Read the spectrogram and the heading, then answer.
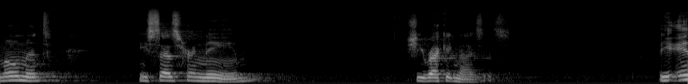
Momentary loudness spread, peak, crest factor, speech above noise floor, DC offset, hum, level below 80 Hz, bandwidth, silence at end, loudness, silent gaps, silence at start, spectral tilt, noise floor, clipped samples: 21 LU; -16 dBFS; 20 dB; 36 dB; under 0.1%; none; -72 dBFS; 15.5 kHz; 0 s; -34 LUFS; none; 0 s; -4.5 dB/octave; -69 dBFS; under 0.1%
